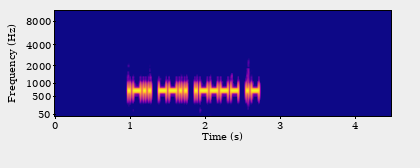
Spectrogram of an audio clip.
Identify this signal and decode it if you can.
Morse code, heard as a keyed tone, about 36 wpm, 700 Hz. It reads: LZ1A
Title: DXCC-100 Call Signs - 4 Characters - 35wpm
